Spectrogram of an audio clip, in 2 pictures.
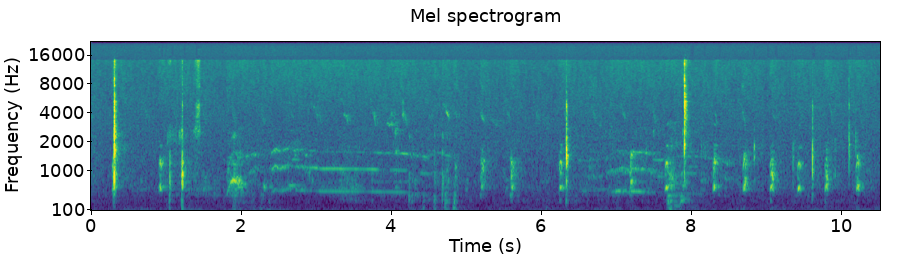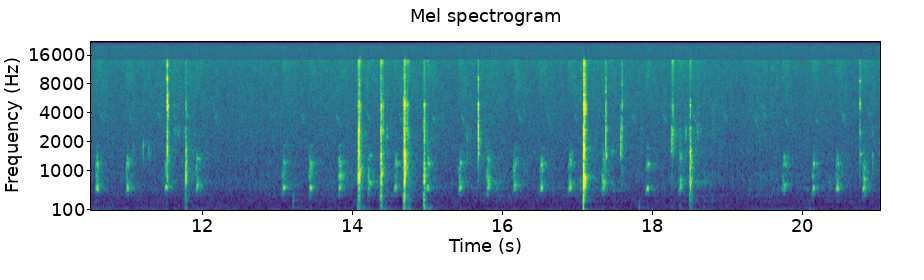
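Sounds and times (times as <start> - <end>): rooster crowing: 1.8 - 4.7, 6.8 - 7.9
sharp clicks and taps: 14.0 - 15.8.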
